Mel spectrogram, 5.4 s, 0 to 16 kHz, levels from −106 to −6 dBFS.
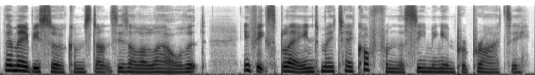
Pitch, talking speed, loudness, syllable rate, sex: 180 Hz, 180 wpm, -18 LUFS, 5.6 syllables/s, female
